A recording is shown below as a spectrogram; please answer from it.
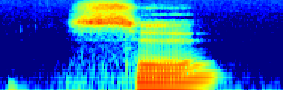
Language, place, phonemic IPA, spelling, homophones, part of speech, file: French, Paris, /sø/, ce, se, determiner / pronoun, Fr-ce.ogg
- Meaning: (determiner) this, that; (pronoun) 1. it, this, that (see § Usage notes) 2. he, she, it, they 3. it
